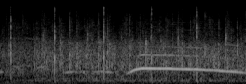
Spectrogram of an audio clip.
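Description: An audience at a revival tent in Listerland claps for Jesus together in a dense, steady burst of applause, while a single sustained musical tone slides up and holds beneath the clapping for its second half.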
